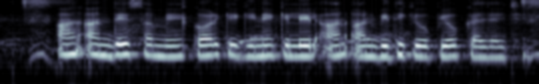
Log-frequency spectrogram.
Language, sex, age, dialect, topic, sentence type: Magahi, male, 18-24, Western, banking, statement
